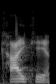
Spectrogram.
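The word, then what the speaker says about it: Kaiky: see that live called cakey for brazilian play we'll make a cakey for keiki um i know it's pronounced kaiki or something like that but to me he's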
